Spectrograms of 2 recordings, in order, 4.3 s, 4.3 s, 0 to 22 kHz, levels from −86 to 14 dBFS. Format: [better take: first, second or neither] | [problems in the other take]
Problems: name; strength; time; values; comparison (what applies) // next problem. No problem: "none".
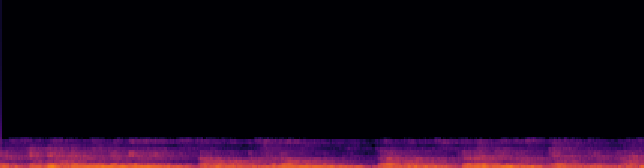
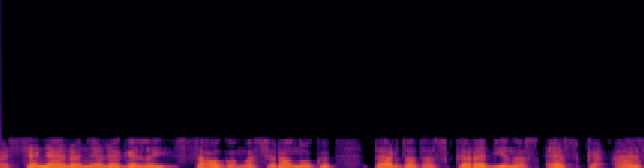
second | room echo; dies away in 1.1 s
